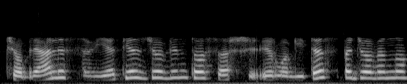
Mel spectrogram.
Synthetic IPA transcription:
t͡ʃʲoːbʲɾʲæːlʲɪssoːʋʲiɛt̪ʲiɛsd͡ʒʲoːʋʲɪnt̪oːsɐʃɪɾmuɔɡʲiːt̪ʲɛspɐd͡ʒʲoːʋʲɪnʊ

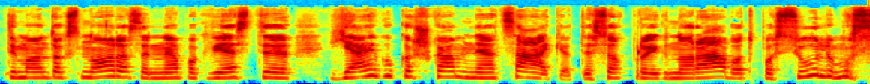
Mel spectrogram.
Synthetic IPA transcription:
t̪ɐɪmɐnt̪oːksnoːɾɐsɐɾnʲɛpɐkʋʲiɛsʲt̪ʲɪjɛɪɡʊkɐʃkɐmnʲɛɐt̪sɑːkʲɛt̪ʲiɛsʲoːk̚pɾɐɪɡnoːɾɑːʋoːt̪pɐsʲuːlʲɪmʊs

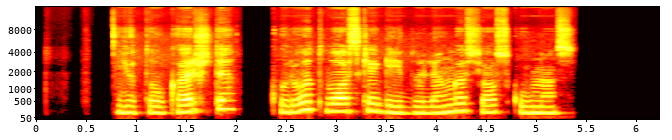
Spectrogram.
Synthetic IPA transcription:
jʊt̪ɔʊkʰɐɾʲˑʃʲt̪ʲɪ | kʰʊɾʲuːɐt̪ʋoːsʲkʲɛɡʲɛɪd̪ʊlʲɪŋɡɐsjoːskuːnɐs

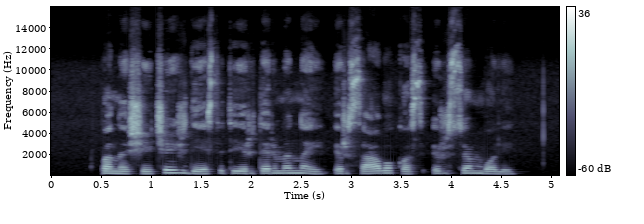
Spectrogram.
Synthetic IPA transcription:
pɐnɐʃʲɛɪt͡ʃʲɛɪʒʲd̪ʲeːsʲt̪ʲɪt̪ʲɪɪɾt̪ʲɛɾʲmʲɪnɐɪɪɾsɑːʋoːkosɪɾsʲɪmbɔlʲɛɪ

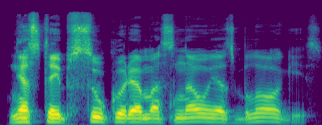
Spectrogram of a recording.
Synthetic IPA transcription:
nʲɛst̪ɐɪpsuːkʊɾʲɛmɐsnɐʊjɛsblˠoːɡʲḭːs

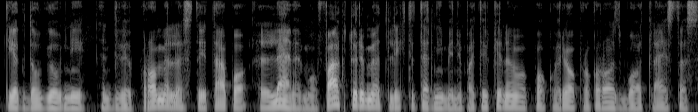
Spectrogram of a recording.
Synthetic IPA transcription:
kʲiɛkd̪ɐʊɡʲɛʊnʲɛɪd̪ʲʋʲɪpɾoːmʲɛlʲɪst̪ɐɪt̪ɑːpoːlʲæːmʲɪmoːfɑːkt̪oːɾʲʊmʲɪɐt̪ʲlʲɪkt̪ʲɪt̪ɐɾʲnʲiːbʲɪnʲiːpɐt̪ʲɪkʲlʲɪnʲɪmɐpoːkʊɾʲoːpɾokʊɾoːɾɐsbʊʋoːɐt̪ʲlʲɛɪst̪ɐs

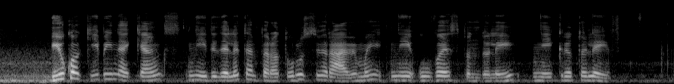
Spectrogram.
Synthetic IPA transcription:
juːkoːkʲiːbʲeɪnʲɛkʲɛŋksnʲɛɪd̪ʲɪd̪ʲɛlʲɪt̪ʲɛmʲpʲɛɾɐt̪uːɾuːsʲʋʲiːɾɑːʋʲɪmɐɪnʲɛɪʔuːʋɛsʲpʲɪnd̪ʊlʲɛɪnʲɛɪkɾʲɪt̪ʊlʲɛɪ

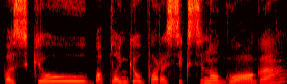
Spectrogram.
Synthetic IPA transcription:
pɐsʲkʲɛʊɐplˠɐŋʲkʲɛʊpɐɾɐsʲɪksʲɪnoːɡoːɡɐ

